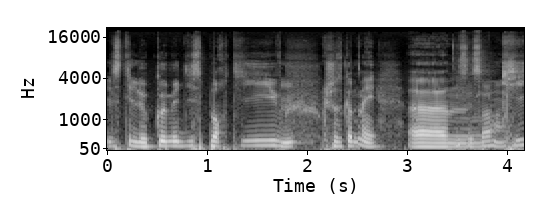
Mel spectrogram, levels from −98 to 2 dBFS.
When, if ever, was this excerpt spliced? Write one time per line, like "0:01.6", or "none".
0:01.7
0:02.1
0:02.5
